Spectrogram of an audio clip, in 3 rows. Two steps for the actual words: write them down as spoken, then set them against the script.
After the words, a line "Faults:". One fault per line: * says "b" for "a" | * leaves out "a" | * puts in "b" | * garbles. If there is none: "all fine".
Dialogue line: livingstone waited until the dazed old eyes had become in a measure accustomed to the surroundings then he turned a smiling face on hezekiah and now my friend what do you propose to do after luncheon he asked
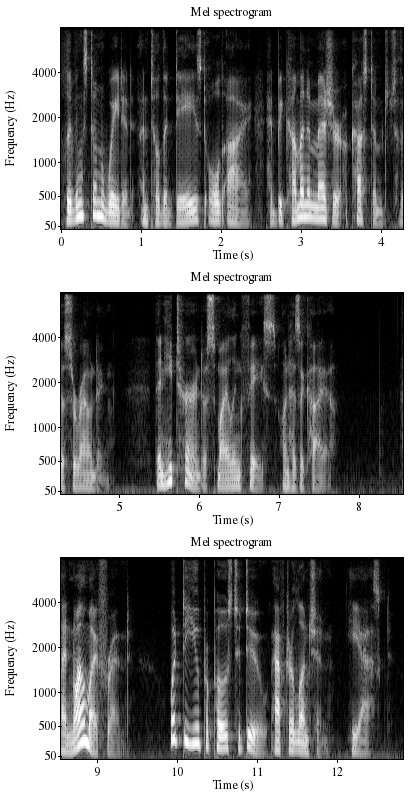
livingstone waited until the dazed old eye had become in a measure accustomed to the surrounding then he turned a smiling face on hezekiah and now my friend what do you propose to do after luncheon he asked
Faults:
* says "eye" for "eyes"
* says "surrounding" for "surroundings"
